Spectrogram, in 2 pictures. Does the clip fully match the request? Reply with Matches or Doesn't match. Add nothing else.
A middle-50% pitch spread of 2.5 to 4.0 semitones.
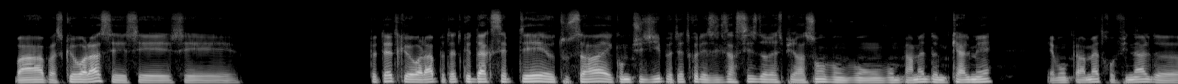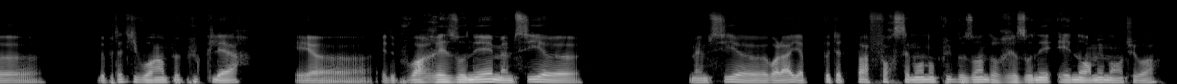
Matches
